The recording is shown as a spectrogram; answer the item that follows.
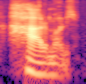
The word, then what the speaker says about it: harmony: como hospital o helicóptero, mientras que en inglés hay una H aspirada, harmony. Es muy suave, muy sutil, pero en español no existe, con lo cual vamos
